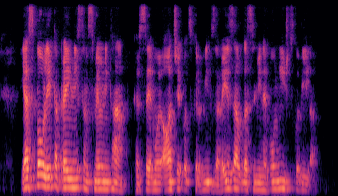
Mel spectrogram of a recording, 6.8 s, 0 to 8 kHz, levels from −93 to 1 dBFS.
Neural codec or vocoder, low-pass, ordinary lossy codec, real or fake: codec, 16 kHz, 4.8 kbps, FACodec; 7.2 kHz; none; fake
